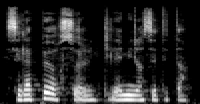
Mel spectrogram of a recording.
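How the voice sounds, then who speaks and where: A woman reading a calm commanding count. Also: lowish voice, brisk, vocal fry. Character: commanding aristocratic male count, composed and masterful.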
